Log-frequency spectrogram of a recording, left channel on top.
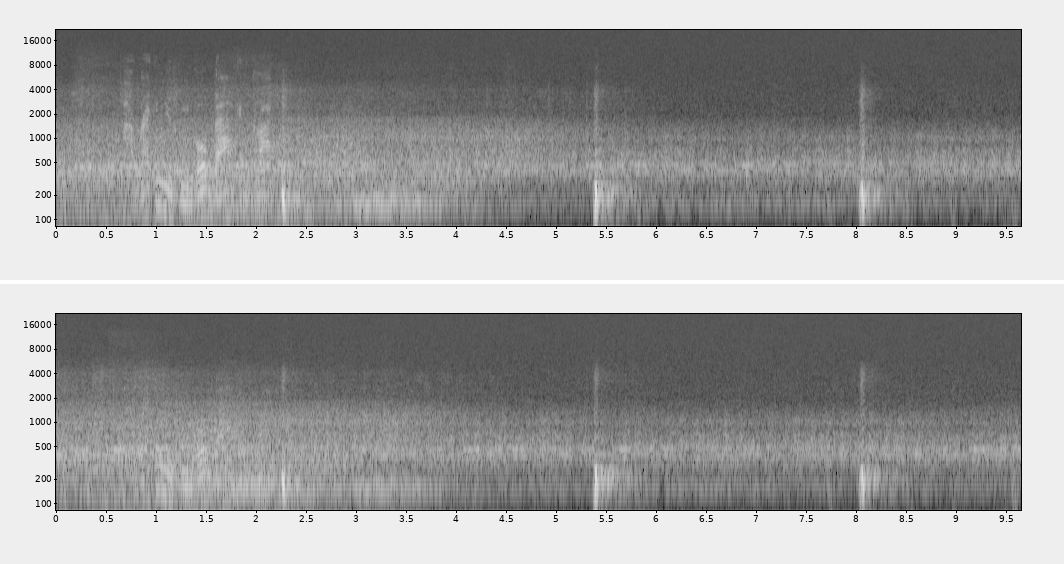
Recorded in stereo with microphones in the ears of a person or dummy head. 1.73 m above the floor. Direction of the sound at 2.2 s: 25° left (ahead or behind).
